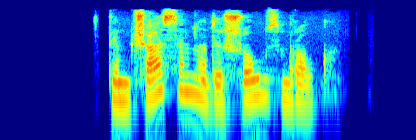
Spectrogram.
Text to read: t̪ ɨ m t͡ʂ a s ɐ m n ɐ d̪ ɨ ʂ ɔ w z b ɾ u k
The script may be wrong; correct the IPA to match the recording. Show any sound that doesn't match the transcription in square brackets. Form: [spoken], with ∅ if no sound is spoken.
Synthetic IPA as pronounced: t̪ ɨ m t͡ʂ a s ɐ m n ɐ d̪ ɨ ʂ ɔ w z [m] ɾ [ɔ] k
